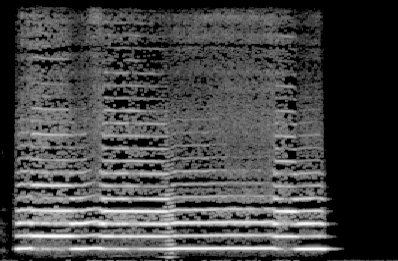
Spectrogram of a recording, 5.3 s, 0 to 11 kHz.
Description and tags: Flute - C5 - bad-richness
Part of the Good-sounds dataset of monophonic instrumental sounds.
instrument::flute
note::C
octave::5
midi note::60
good-sounds-id::3175
Intentionally played as an example of bad-richness
C5, flute, good-sounds, multisample, neumann-U87, single-note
